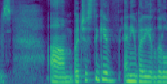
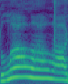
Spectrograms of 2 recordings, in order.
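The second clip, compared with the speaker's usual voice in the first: high squeaky la la; SpongeBob singsong; 10 semitones higher, slower than usual. Retold or imitated. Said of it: "he always, like, imitates".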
